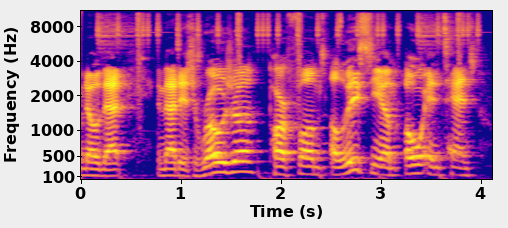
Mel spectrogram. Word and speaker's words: Roja: Parfums Elysium Eau Intense, or Raja, because a lot of you guys are saying I mispronounce it, which I think I am. It is probably Raja, but I love the way Roja sounds.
